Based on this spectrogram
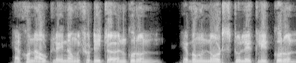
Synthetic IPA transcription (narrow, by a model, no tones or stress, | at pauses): ɛkʰonawʈlajnɔŋʃoʈit͡ʃɔjonkɔɾun | ebɔŋnoʈsʈuleklikːɔɾun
